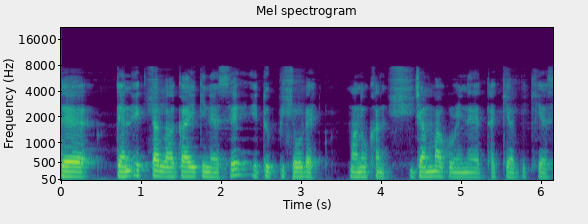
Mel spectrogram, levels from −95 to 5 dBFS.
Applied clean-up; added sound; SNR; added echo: neural mask model DeepFilterNet 3.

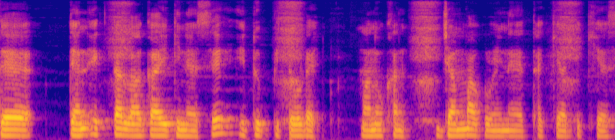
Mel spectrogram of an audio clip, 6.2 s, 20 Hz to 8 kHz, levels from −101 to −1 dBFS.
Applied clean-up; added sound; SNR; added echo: neural mask model RNNoise.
